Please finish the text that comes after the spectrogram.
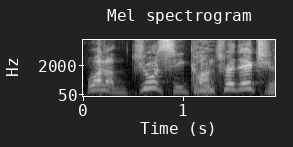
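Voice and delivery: high, loud mock-Scottish; hammed-up Scottish exclamation; Scottish accent. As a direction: put on a big Scottish accent. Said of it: "do a Scottish accent".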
